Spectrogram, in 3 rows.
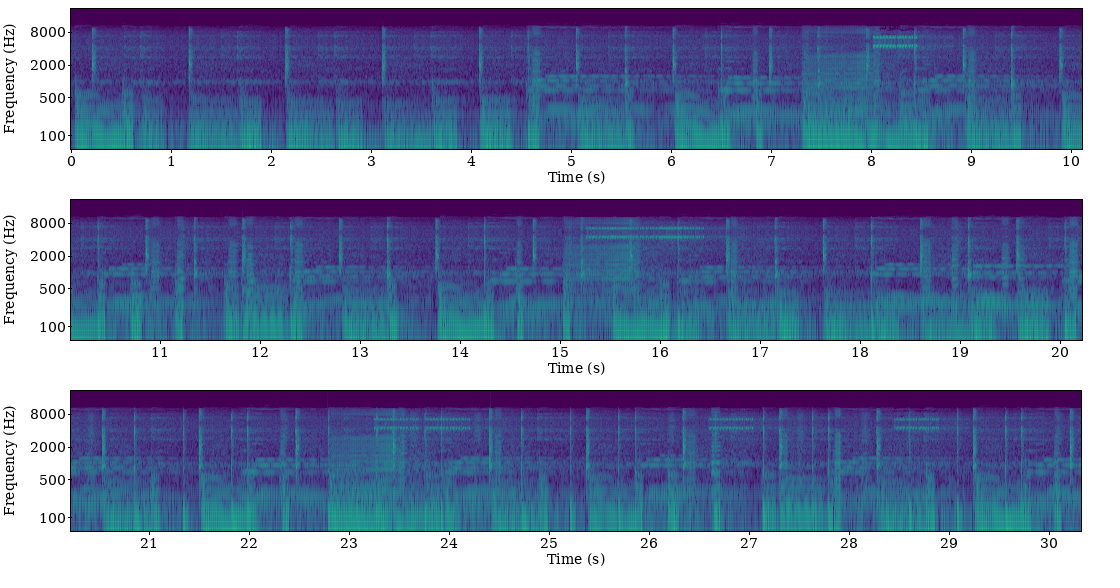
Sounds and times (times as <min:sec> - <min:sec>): Rhythm and blues: 0:00.0 - 0:30.3.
